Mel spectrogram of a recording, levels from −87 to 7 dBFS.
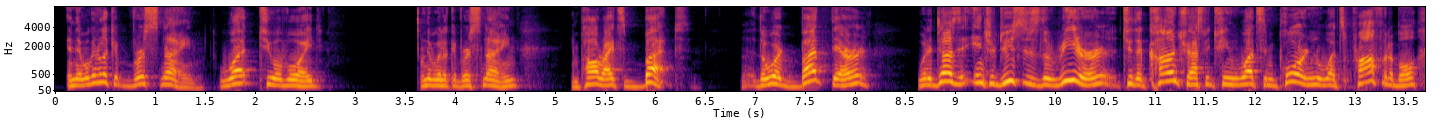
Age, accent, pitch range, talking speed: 50-69, American, 150-205 Hz, 185 wpm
